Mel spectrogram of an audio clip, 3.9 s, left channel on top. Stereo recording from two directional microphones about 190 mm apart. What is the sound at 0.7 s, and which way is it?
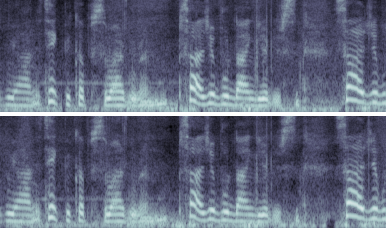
A woman's voice, 25° left (ahead or behind).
